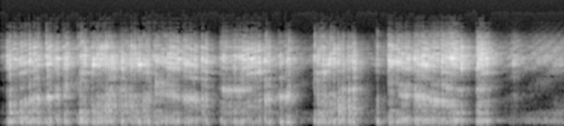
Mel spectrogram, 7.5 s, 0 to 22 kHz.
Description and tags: FTZ GC 111 RottemWarp1
Sounds of bigger and smaller spaceships and other sounds very common in airless Space.
How I made them:
Rubbing different things on different surfaces in front of 2 x AKG S1000, then processing them with the free Kjearhus plugins and some guitaramp simulators.
Aliens, Game-Creation, Hyperdrive, Outer, Phaser, Space, Spaceship, Warp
